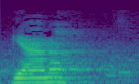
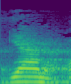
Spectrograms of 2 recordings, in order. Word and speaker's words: Jnana: Gya, Jana, as in Jnana. Okay, that's an important one. When you see a J with an N following it, and a squiggly line over the N, you can pronounce it as Gya.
